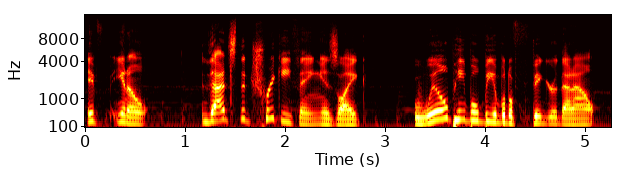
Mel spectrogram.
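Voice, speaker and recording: A man's voice: high voice, very animated, normal speed, dry recording, faint music behind. Chatty man giving friendly critiques. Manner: friendly, thinking aloud with many fillers and restarts. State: hiccuping, with a headache. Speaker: streamer reviewing game screenshots. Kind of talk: casual live-stream review commentary.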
